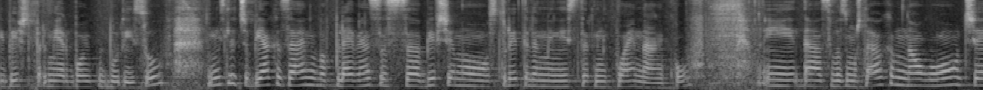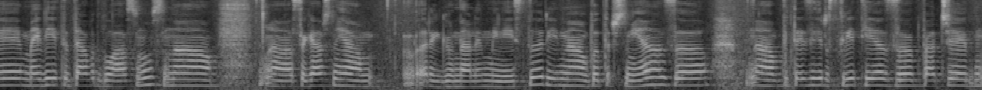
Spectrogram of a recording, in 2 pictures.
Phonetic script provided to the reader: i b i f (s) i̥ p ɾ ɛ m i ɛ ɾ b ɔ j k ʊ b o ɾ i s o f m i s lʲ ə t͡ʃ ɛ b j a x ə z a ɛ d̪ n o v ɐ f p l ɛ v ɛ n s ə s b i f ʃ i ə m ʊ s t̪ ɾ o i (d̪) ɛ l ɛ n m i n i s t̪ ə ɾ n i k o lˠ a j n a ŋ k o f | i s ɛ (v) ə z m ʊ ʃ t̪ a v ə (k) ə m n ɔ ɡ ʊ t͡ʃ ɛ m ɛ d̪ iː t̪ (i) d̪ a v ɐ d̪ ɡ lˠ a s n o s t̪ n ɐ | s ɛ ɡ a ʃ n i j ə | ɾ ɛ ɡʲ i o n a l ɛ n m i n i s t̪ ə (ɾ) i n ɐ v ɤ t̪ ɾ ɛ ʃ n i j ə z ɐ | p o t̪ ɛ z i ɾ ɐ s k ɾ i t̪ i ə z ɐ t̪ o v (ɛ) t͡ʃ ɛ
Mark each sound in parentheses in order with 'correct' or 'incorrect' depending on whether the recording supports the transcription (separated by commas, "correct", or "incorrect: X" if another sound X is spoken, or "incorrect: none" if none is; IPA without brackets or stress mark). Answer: incorrect: ʃ, incorrect: t̪, correct, incorrect: x, incorrect: ɛ, correct, incorrect: a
